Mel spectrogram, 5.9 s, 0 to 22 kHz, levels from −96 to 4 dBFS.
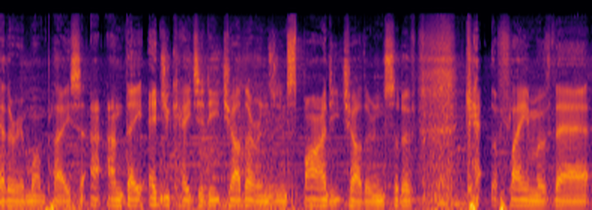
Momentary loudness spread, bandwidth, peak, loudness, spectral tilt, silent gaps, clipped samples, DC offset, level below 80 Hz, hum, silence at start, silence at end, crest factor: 3 LU; 16 kHz; -6 dBFS; -23 LUFS; -4 dB/octave; none; under 0.1%; under 0.1%; -32 dBFS; none; 0 s; 0 s; 18 dB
